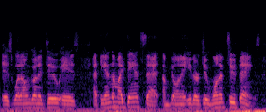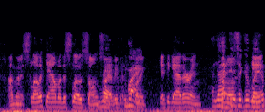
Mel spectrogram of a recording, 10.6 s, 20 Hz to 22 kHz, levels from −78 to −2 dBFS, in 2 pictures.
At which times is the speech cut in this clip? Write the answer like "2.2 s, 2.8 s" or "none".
none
